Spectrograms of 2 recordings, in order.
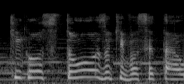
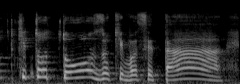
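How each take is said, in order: First: The word starts with a clear g sound. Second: The word starts with a t sound instead. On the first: The speaker calls it right. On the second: The speaker calls it wrong.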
